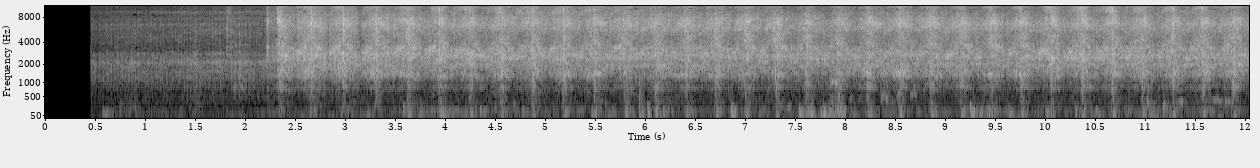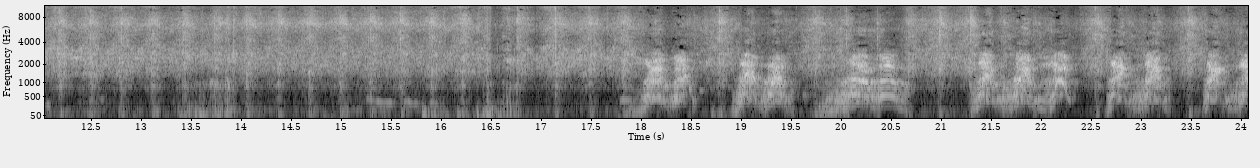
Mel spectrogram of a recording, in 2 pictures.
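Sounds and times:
toy car pulsing through wheels: 0.5 - 24.0
toy track booster whirring: 0.5 - 24.0.

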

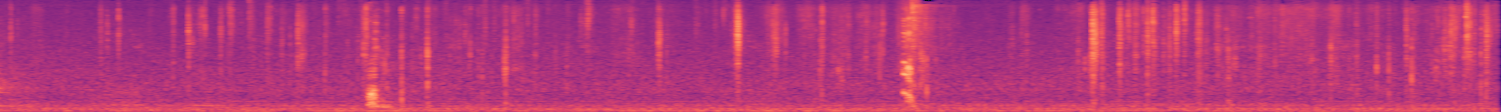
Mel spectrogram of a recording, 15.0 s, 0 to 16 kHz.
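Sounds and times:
puppies clicking and scuffling: 1.0 - 15.0
puppy yelp: 9.0 - 9.4.

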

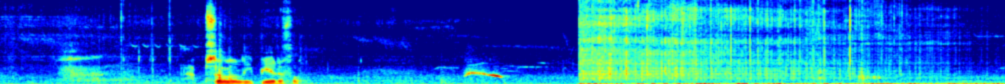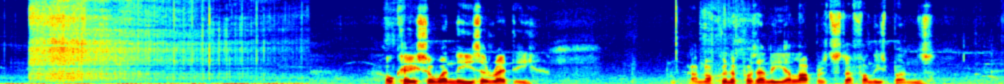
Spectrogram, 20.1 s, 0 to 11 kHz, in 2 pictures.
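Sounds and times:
burgers sizzling on a grill: 5.8 - 13.2.

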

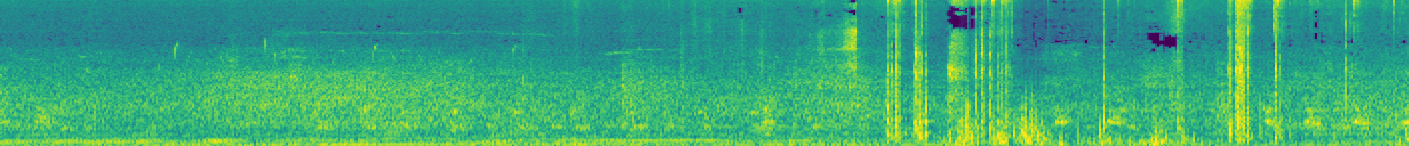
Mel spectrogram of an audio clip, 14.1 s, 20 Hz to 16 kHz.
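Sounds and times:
steady low rumble: 5.5 - 12.3.

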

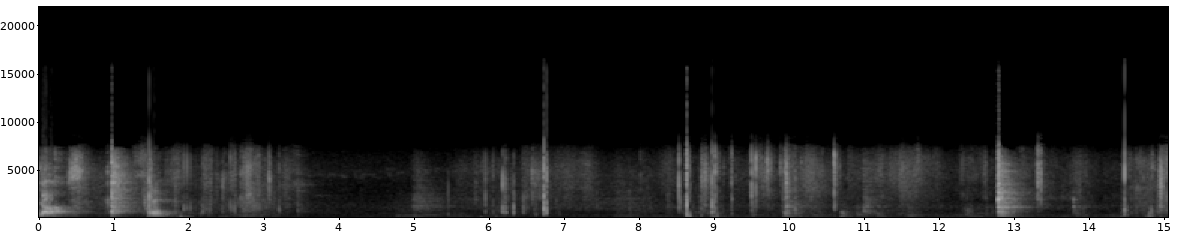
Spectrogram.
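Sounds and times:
camera thumps: 8.6 - 9.3.

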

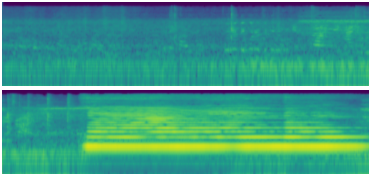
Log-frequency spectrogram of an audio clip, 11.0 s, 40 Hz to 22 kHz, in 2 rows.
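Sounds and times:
train air horn blast: 6.7 - 11.0.

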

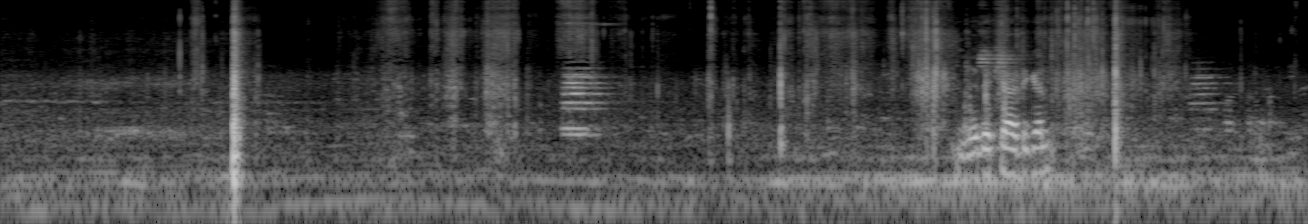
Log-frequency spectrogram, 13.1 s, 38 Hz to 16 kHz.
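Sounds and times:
plastic packaging rustling: 3.6 - 13.0.

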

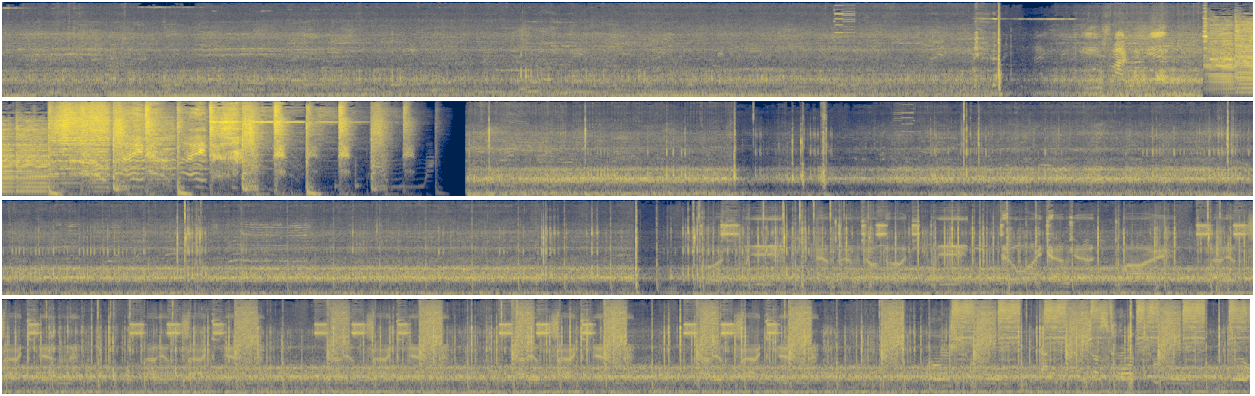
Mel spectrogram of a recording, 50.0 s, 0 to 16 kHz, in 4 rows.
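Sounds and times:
faint street background: 0.0 - 50.0
bicycle riding noise: 17.2 - 50.0
wind rumble: 17.2 - 50.0.

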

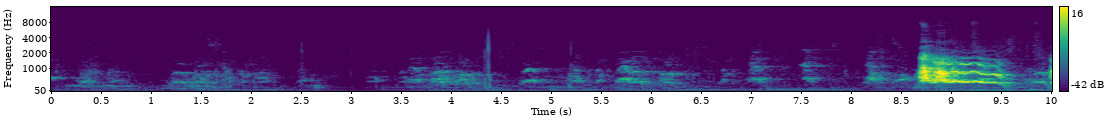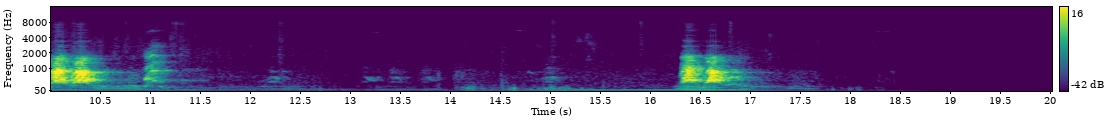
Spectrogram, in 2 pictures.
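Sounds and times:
dog barking: 0.0 - 2.6, 3.2 - 11.6, 13.1 - 14.0, 14.8 - 15.3, 16.2 - 17.2
dog grumbles and whines: 8.9 - 11.5.

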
